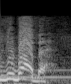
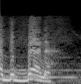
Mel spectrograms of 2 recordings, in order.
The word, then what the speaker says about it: ذبابة: من أشهر أيضا ما عرفت به اللهجة المصرية أيضا القلب في بعض حروفها، فمثلا الذال يقلبونها إلى دال مثل ذبابة، المصريون ينطقونها دبانة، فأصلها معروف لأن عندهم قاعدة قلب الذال إلى دال.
